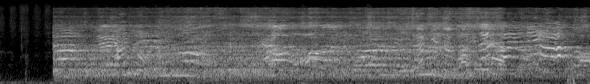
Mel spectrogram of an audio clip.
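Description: crowd, children playing

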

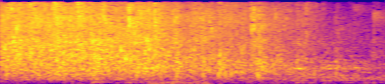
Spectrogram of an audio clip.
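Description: crowd, applause

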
